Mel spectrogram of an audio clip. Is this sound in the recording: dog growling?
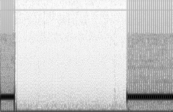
no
